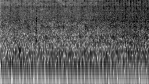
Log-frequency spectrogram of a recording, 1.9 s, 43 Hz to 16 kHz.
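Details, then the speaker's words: 2003 Toyota Corolla with intermittent P0301 cylinder 1 misfire and power loss, after replacing bad fuel injector: even, steady idle with smooth low hum, no skips or stumbles; misfire counts all zero, running cleanly. "Look at, it sounds better, it runs better now."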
